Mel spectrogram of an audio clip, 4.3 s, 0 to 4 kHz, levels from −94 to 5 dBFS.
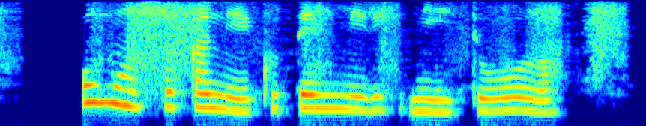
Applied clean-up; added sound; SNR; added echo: none; none; none; none.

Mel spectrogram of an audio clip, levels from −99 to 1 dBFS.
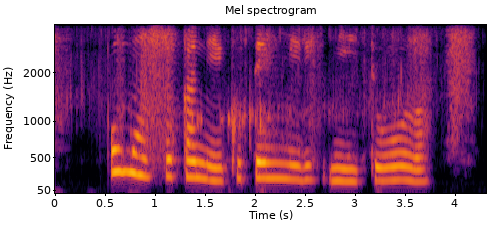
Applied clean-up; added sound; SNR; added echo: neural mask model RNNoise.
